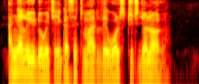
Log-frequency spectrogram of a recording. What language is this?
Luo (Kenya and Tanzania)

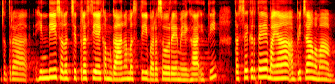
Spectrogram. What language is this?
Sanskrit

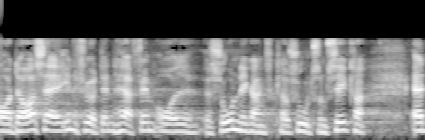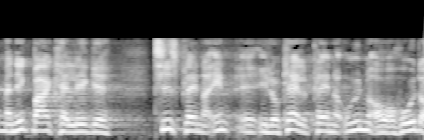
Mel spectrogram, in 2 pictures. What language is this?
Danish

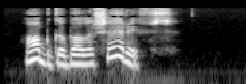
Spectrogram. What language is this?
Latvian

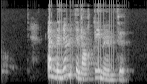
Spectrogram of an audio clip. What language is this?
Kabyle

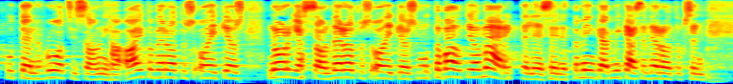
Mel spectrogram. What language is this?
Finnish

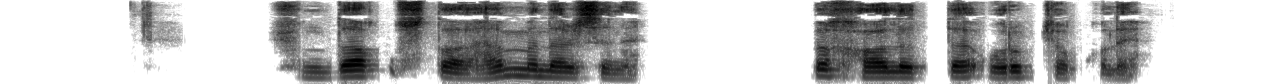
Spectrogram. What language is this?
Uyghur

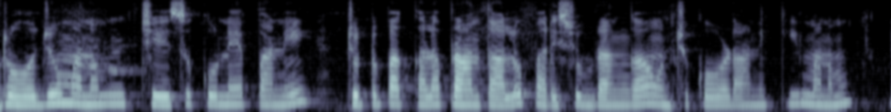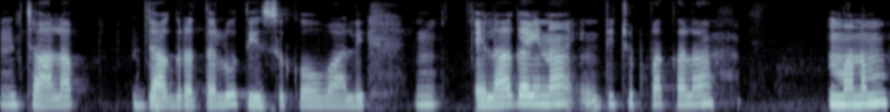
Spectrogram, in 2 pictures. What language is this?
Telugu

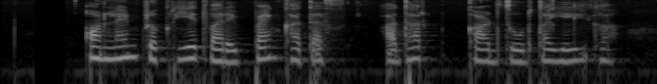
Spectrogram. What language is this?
Marathi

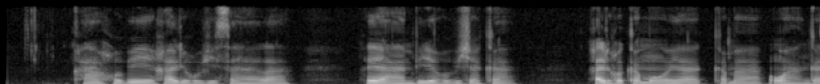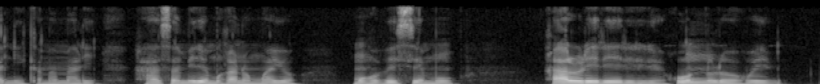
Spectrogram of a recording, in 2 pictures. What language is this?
Masaaba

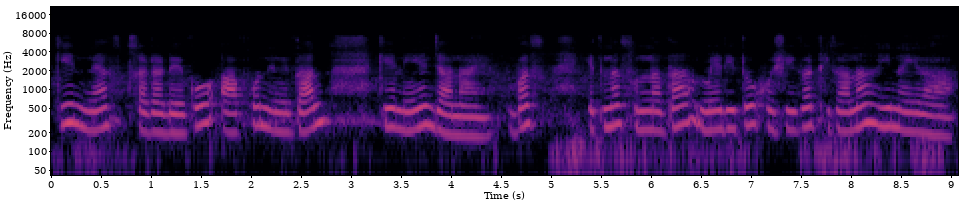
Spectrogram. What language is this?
Urdu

